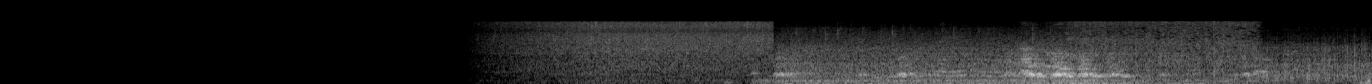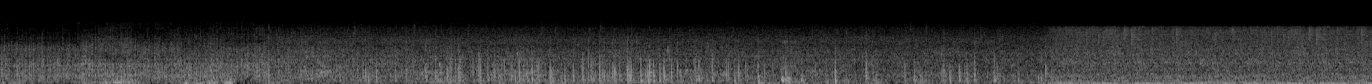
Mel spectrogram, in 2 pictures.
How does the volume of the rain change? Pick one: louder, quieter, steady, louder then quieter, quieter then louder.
steady.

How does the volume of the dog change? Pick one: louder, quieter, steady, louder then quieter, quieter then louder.
louder then quieter.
